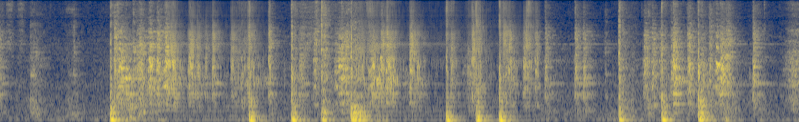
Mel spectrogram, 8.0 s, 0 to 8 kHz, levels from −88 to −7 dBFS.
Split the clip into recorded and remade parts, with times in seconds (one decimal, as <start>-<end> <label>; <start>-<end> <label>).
0.0-1.7 recorded; 1.7-2.7 remade; 2.7-3.6 recorded; 3.6-5.4 remade; 5.4-8.0 recorded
